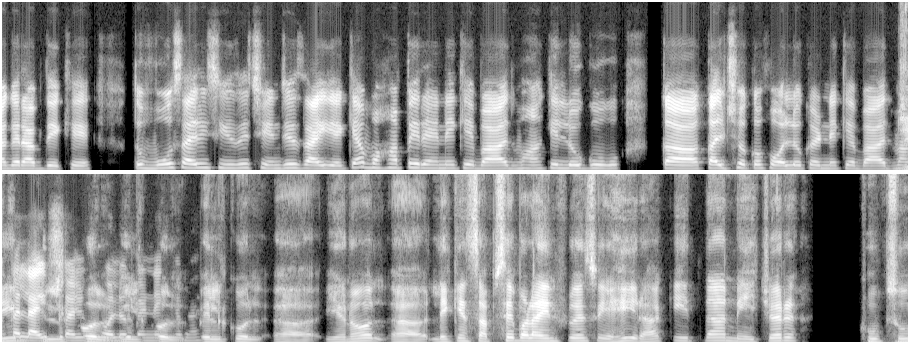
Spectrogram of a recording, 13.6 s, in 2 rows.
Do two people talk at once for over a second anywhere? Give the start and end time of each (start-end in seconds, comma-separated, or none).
6.8-8.3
